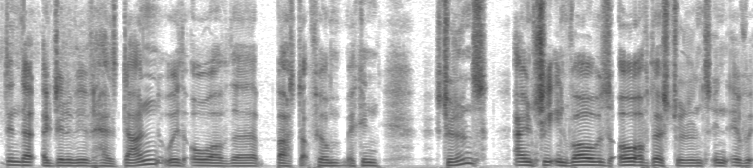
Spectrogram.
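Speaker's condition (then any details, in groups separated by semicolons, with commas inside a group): Down syndrome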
